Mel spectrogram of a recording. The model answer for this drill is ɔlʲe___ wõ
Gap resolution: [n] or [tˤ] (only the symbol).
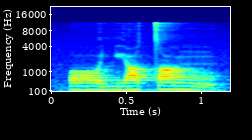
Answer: tˤ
